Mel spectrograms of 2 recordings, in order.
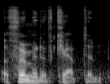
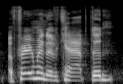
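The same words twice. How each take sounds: First: The voice is deep and resonant. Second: The voice is light, not deep. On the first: This is how the original character sounds. The speaker calls it right. "Mister Spock has a very deep, resonant voice" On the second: This is how the new actor sounds. The speaker calls it wrong. "he doesn't go"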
